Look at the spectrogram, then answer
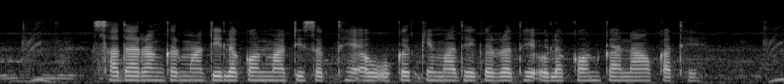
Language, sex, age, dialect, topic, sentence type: Chhattisgarhi, female, 25-30, Northern/Bhandar, agriculture, question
